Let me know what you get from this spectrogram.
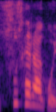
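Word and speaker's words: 休書: 뭐 이럴 수가 있으니까 뭔가 증명을 해야 되는데이 증명서 이혼장이라고 하는 것을 한자로 휴서라고 쓰고 우리말로 수세라고 읽어요.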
